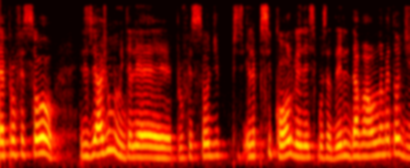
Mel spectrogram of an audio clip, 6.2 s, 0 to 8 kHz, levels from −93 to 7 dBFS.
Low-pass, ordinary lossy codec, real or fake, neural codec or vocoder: 7.2 kHz; none; fake; codec, 16 kHz, 16 kbps, FreqCodec, smaller model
